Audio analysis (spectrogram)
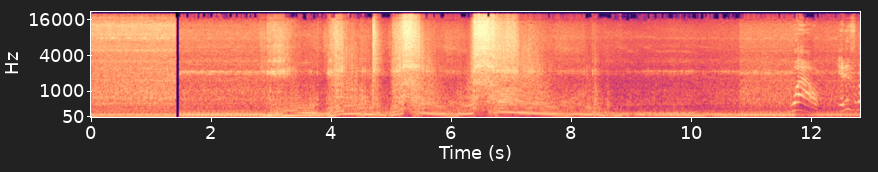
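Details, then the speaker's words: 2006 Mercedes SLK32 AMG, V_tech tune, 65mm supercharger pulley, new 92mm Hellcat throttle body, free revving in a garage: sharp blips climb and drop cleanly from even idle, no misses; crisp throttle response, revs freely. "The throttle response on this is so like woo woo. Now granted, it is so loud."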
